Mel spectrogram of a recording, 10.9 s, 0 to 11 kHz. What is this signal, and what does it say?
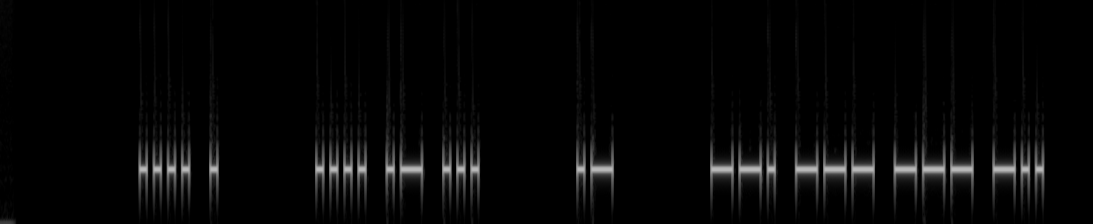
Morse code, heard as a keyed tone, about 17 wpm, 700 Hz. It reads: HE HAS A GOOD
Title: 2x Word-Spacing - Sentences from Top 500 Words - 17wpm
